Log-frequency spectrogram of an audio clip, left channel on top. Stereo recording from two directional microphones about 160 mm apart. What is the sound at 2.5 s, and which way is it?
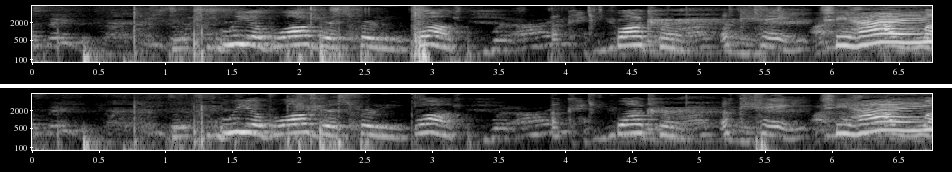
Speech, 10° right (ahead or behind).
